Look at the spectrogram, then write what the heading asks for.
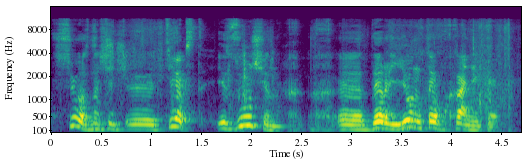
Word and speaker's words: יום־טובֿ: Дер Йонтев Ханике. Можно сказать, вот здесь вот вместо вейс конечное, как ф произносят, это на прононсе. То есть Йонтеф, ошибки не будет.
